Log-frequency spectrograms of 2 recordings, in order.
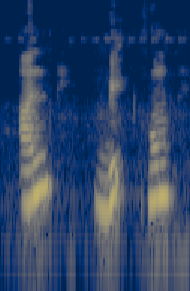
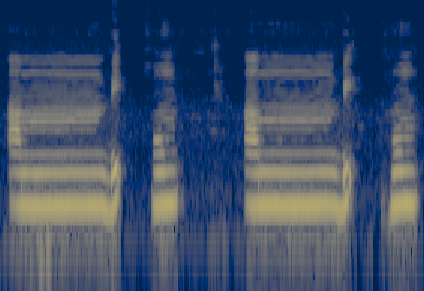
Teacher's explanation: یہاں پر بھی ہم نے جو ہے، ویسے تو یہ بن رہا تھا ان بہم، کیونکہ یہاں پر نون ساکن کے بعد حرف با ہے تو اقلاب ہو رہا ہے، تو اب ہم نے نون کو چھپا دینا ہے اور میم میں گنہ کر کے پڑھنا ہے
